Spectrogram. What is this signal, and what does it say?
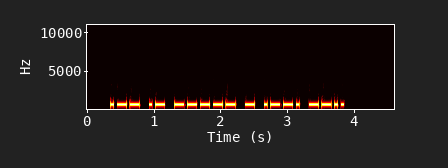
Morse code, heard as a keyed tone, about 25 wpm, 700 Hz. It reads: WA0TPZ
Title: USA Call Signs - 6 Characters - Repeated 2x - 25wpm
